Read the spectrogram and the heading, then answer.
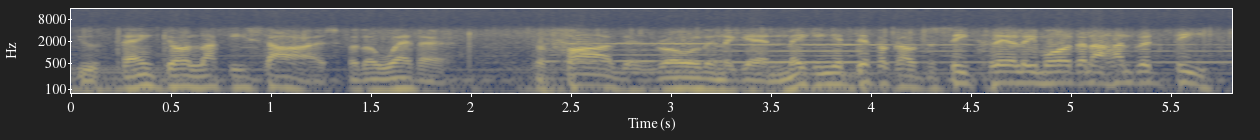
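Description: Music plays under an old radio suspense recording. An actor plays an all-knowing male narrator who taunts and insinuates. He speaks quickly, prodding with rhetorical questions. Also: mid-range voice, lively intonation, close to an everyday voice, rough recording. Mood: ominous, suspenseful. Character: taunting, omniscient male inner-voice narrator of doom.

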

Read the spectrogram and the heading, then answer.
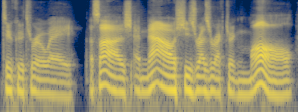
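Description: A man's voice: lowish voice, a little slow, bright, forceful tone. Male podcast host in analytical discussion.

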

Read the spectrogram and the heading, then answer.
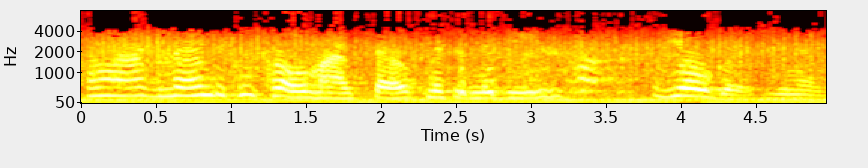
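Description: Meek henpecked husband, prissy, polite, high-pitched, vintage radio comedy, noisy recording. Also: male voice, animated, slow pace, phone-quality sound. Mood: mild, long-suffering. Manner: mild, prissy, hesitant politeness. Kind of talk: 1940s radio comedy acting.

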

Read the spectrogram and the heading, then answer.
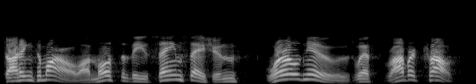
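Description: A man's voice: on the high side, wildly swooping pitch, moderate pace, heavy background noise. An American man working as a radio announcer, reading in a polished, emphatic 1950s broadcast style. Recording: vintage radio, tinny band-limited, dry.

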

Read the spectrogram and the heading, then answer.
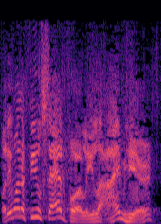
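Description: An actor playing a pompous, jealous, amorous suitor in a classic radio comedy, blustering and easily indignant. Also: male voice, on the high side, wildly swooping pitch, fast talker, breathy edge, full character voice. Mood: amorous, wheedling. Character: blustering, jealous, amorous middle-aged suitor, self-important commissioner. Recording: muffled old radio recording, loud noise.

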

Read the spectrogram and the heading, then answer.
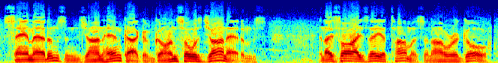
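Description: An actor playing a loyal, modest colonial silversmith in an old radio drama, speaking in a plain, unhurried, matter-of-fact way. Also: male voice, low-pitched, sing-song, fairly bright tone, slight background noise, exaggerated voice. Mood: steady.

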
